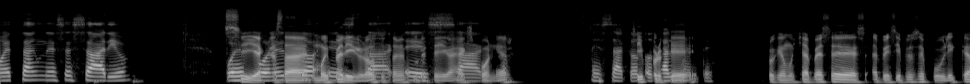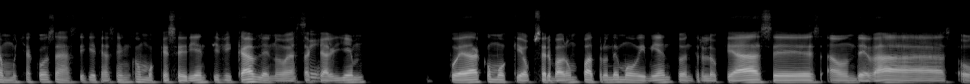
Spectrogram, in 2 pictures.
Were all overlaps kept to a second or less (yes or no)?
no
